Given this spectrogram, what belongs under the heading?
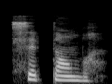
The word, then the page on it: septembre: frances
